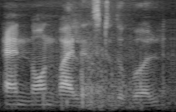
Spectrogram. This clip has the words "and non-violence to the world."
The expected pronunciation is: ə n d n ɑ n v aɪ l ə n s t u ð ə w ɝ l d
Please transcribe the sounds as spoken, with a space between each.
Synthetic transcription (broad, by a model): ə n d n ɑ n v aɪ l ə n s t u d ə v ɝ l d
